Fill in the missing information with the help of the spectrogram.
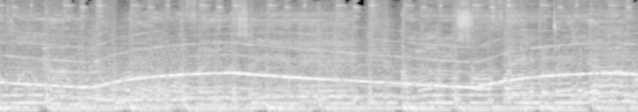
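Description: A vehicle siren wailing, its tone rising quickly and falling slowly in a cycle of about four seconds, over a steady low din.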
